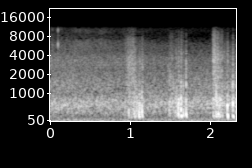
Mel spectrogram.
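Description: Footsteps crunch slowly through snow.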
